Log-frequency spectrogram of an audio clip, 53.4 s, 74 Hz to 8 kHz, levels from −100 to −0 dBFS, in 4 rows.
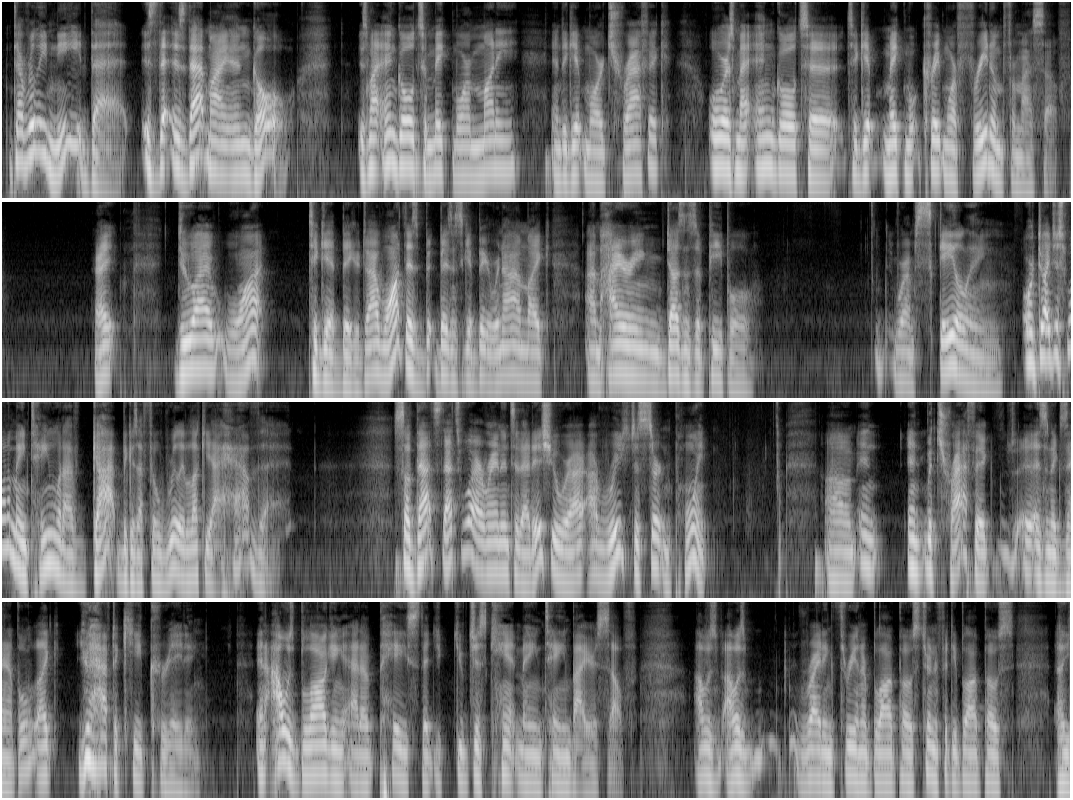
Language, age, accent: English, 30-49, American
